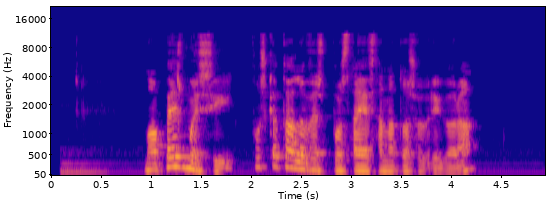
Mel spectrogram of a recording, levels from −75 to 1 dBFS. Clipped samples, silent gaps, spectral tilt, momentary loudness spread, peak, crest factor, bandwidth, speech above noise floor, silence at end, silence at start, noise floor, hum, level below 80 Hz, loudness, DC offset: under 0.1%; none; -5 dB/octave; 12 LU; -6 dBFS; 18 dB; 11.5 kHz; 36 dB; 0.7 s; 0.1 s; -58 dBFS; none; -54 dBFS; -22 LUFS; under 0.1%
